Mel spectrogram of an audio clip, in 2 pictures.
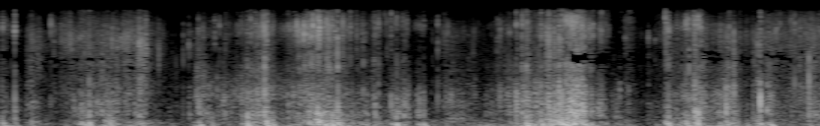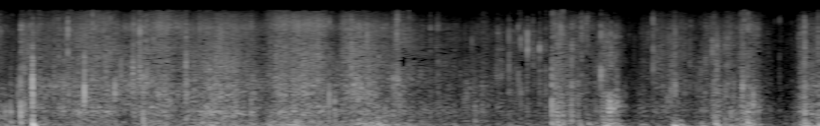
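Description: Long nails scratch and fingertips rub across a hollow, medium rainbow bag covered in plastic sequins on fabric, flipping the sequins over. The result is a dense, continuous crinkling and scratching texture with bright hissy highs and soft low thumps from the hollow bag, rising and falling in bursts throughout.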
